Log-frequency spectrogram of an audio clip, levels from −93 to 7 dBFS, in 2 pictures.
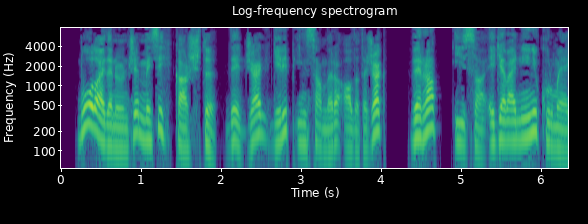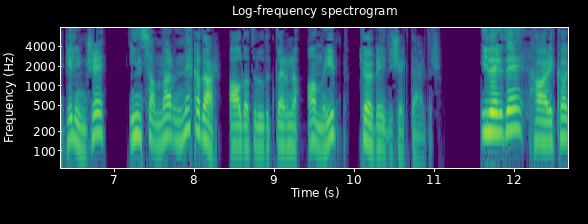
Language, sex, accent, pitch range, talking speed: Turkish, male, native, 120-175 Hz, 115 wpm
